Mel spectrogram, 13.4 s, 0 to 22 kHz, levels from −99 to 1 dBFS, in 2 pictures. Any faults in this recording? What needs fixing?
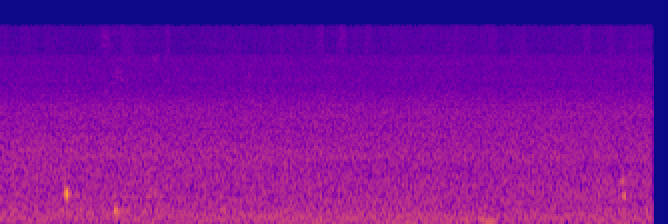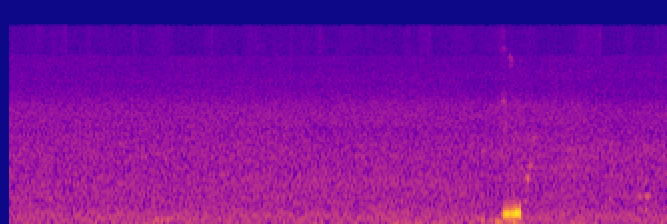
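At 6.53 s the speech halts in a rebuffering stall: the player ran dry of downloaded audio and sat silent until more data arrived, resuming at 6.77 s. The gap adds about 0.24 s to the running time. What separates it from a packet-loss dropout is that speech picks up exactly where it stopped, with no syllable missing, so the timeline stretches rather than skipping ahead. To prevent it, keep a deeper playback buffer or adapt the stream bitrate so downloads stay ahead of playback.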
